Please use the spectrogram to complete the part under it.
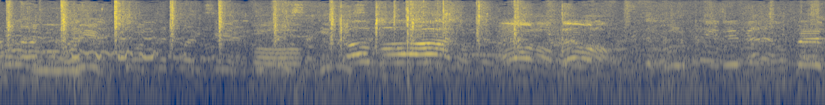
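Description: A crowd of people shouts and cheers loudly outdoors.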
